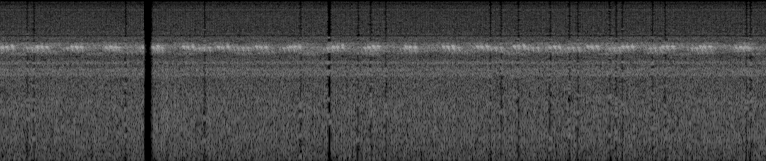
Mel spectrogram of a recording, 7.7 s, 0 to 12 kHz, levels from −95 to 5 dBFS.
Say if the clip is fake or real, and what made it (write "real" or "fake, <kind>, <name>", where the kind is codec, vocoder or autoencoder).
real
